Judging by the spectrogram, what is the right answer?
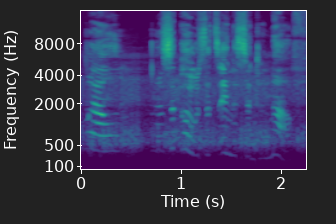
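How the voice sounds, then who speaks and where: A woman playing a nosy, excitable gossip phoning a radio show, theatrical and prying, on a noisy line. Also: extremely high pitch, fairly quick, exaggerated voice. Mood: flustered. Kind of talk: old-time radio comedy acting.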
